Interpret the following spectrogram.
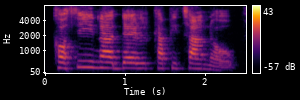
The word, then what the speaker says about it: Cocina del Capitano: That means something completely different, because cocina is a kitchen, so it's the captain's kitchen. Cocina del Capitano. But if you say cucina del Capitano, it's got a whole different meaning. So very bad pronunciation there, I'm afraid.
